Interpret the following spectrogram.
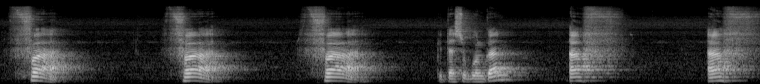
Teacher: ketika kita melafalkan fa, baik fa itu berharokat ataupun sukun, maka ada angin atau desis yang keluar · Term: hams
